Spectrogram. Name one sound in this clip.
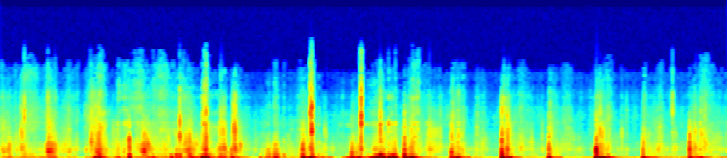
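Footsteps thud down wooden steps.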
